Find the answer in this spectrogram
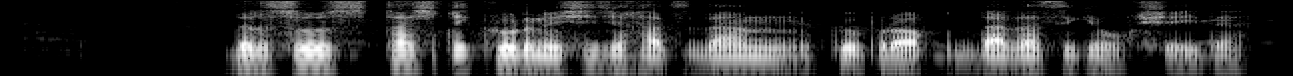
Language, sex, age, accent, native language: Uzbek, male, 25-34, Samarqand, Uzbek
